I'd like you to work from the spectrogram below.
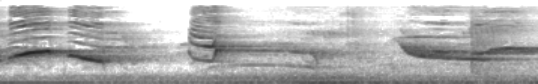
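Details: Masked laughingthrush singing: a loud rising-then-falling whistle, followed by a long level whistled note and a downslurred whistle, all over a low background hum.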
